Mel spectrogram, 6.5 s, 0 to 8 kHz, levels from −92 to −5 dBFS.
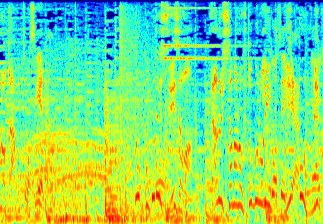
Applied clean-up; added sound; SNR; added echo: none; none; none; none.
